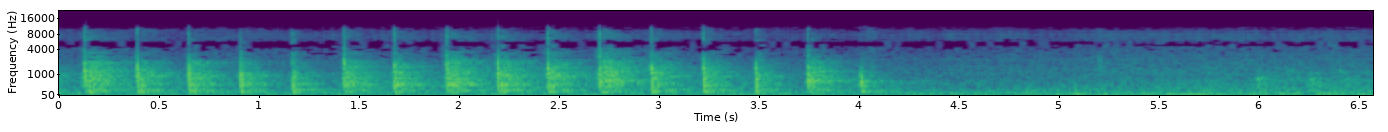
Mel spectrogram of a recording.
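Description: Heavy cleaver chopping raw meat on a wooden board, mincing it by hand: quick, even strokes about four a second that stop about four seconds in.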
